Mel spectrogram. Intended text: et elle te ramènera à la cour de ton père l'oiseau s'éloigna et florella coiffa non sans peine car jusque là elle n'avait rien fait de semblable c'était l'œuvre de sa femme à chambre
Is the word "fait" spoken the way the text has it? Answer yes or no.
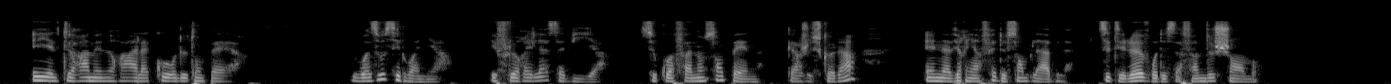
yes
